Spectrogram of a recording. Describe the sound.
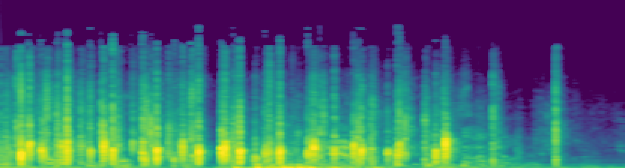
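An audience applauds with dense, irregular clapping, a few voices mixed in beneath it, before the clapping thins out and fades over the final second.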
